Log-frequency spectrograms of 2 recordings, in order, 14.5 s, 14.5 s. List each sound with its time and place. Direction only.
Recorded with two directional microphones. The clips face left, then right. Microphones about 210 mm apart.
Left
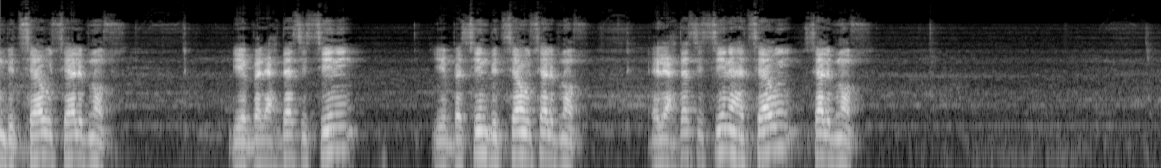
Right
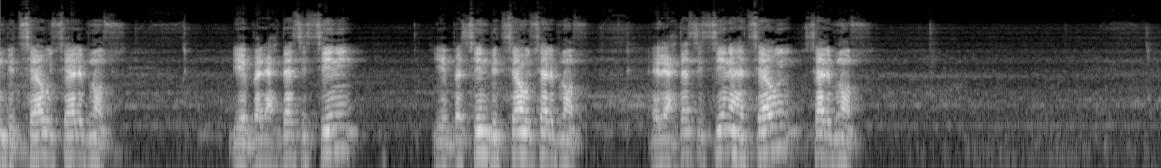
0.1 s speech: 15° left (ahead or behind)
2.9 s speech: 15° left (ahead or behind)
5.4 s speech: 15° left (ahead or behind)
